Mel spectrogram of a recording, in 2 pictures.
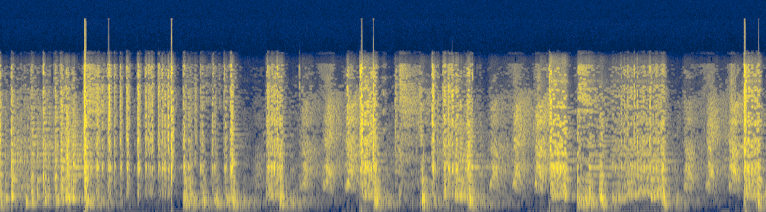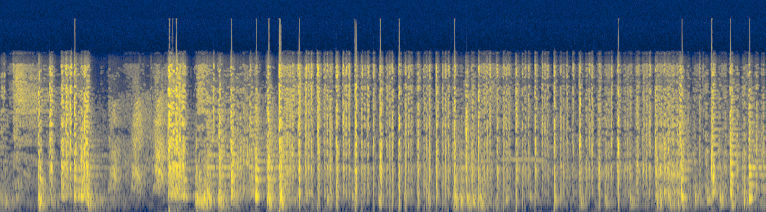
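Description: College marching band drumline playing a street cadence: rapid snare drum strokes over tenor and bass drums. The rhythm breaks into phrases with short pauses in the first half, then runs dense and unbroken from about two-thirds of the way in.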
